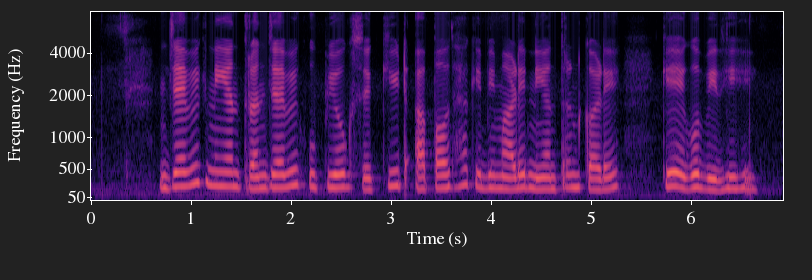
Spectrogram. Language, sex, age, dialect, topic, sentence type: Magahi, female, 60-100, Western, agriculture, statement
